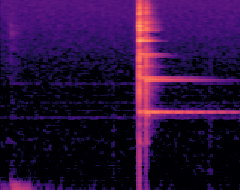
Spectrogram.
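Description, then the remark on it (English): A single bright clink of thick wine glasses touching in a toast, followed by a clear ringing tone that sustains and slowly fades, heard alone without talk. “Different acoustics. It's a thick glass.”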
